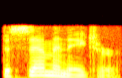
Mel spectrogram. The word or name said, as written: disseminator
